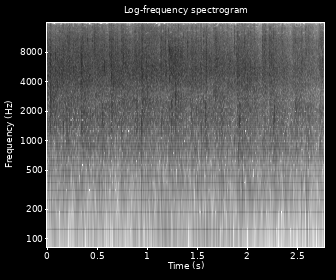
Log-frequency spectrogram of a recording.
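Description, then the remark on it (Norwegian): An audience claps steadily to vote that Velcro on the penis was the most fun idea, a dense wash of many hands that holds at a fairly even level for nearly three seconds, with no voices standing out above it. “Hvis dere syns eh, borrelås på tissen var mest eh, gøy, så klapper dere nå.”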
